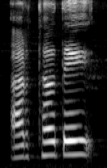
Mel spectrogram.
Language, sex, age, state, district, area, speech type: Sanskrit, female, 45-60, Maharashtra, Nagpur, urban, spontaneous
